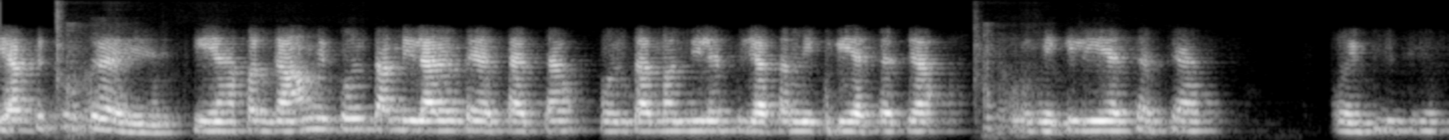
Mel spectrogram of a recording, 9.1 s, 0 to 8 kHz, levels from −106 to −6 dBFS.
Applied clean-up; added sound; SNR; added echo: neural mask model DeepFilterNet 3.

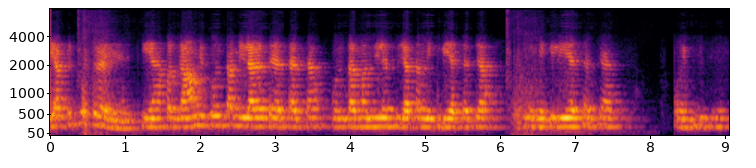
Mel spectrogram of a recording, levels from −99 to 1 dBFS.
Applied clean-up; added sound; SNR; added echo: neural separator model SepFormer DNS4.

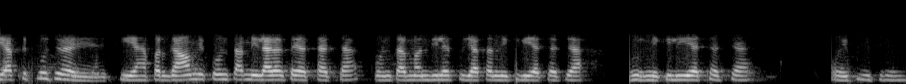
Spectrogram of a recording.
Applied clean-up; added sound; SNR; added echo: none; none; none; none.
